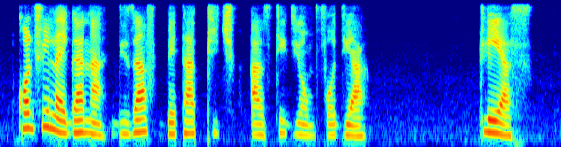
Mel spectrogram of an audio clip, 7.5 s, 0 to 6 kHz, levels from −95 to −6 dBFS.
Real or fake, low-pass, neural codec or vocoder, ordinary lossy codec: fake; 5.4 kHz; codec, 44.1 kHz, 3.4 kbps, Pupu-Codec; none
